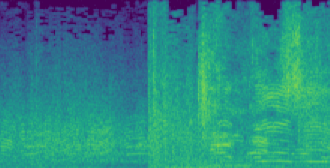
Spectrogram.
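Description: An explosion bursts with a heavy roar.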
